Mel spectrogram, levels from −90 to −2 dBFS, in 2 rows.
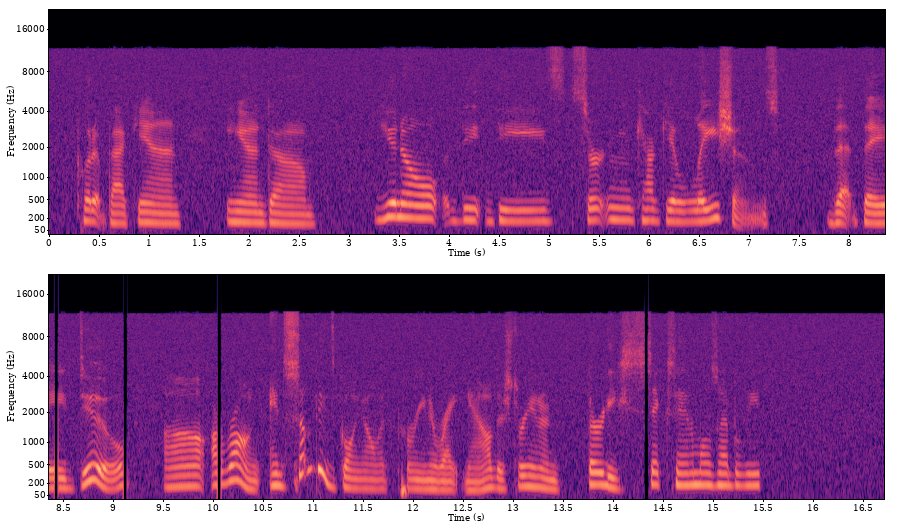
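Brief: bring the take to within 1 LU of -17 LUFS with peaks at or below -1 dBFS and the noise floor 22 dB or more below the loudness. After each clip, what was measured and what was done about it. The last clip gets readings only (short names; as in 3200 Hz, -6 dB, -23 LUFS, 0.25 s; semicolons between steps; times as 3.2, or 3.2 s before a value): dropouts 4; longest dropout 41 ms; noise floor -43 dBFS; noise floor target -49 dBFS; loudness -26.5 LUFS; peak -9.5 dBFS; loudness target -17.0 LUFS
-> interpolate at 8.42/9.11/10.05/14.32, 41 ms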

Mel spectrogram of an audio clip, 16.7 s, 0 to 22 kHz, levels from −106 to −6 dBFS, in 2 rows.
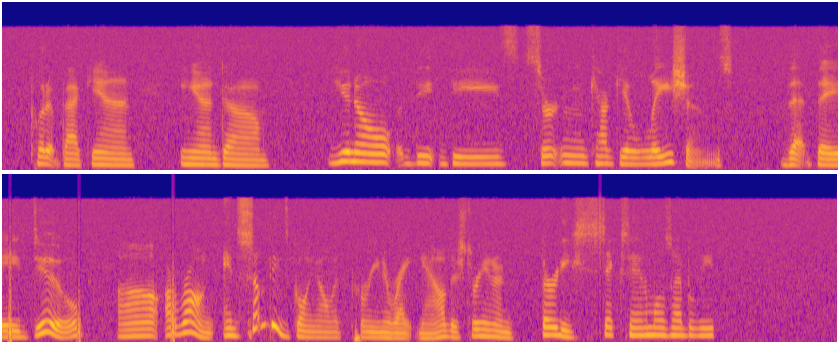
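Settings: dropouts 0; noise floor -43 dBFS; noise floor target -49 dBFS
-> denoiser 6 dB, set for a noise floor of -43 dBFS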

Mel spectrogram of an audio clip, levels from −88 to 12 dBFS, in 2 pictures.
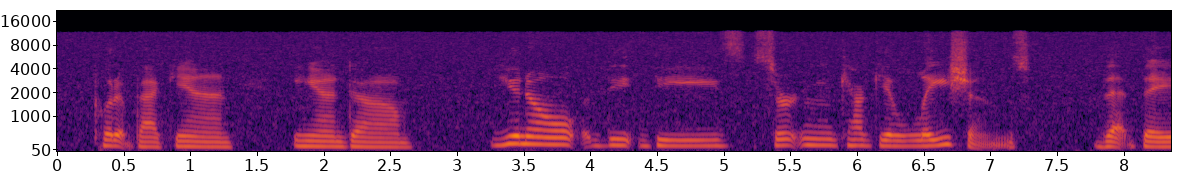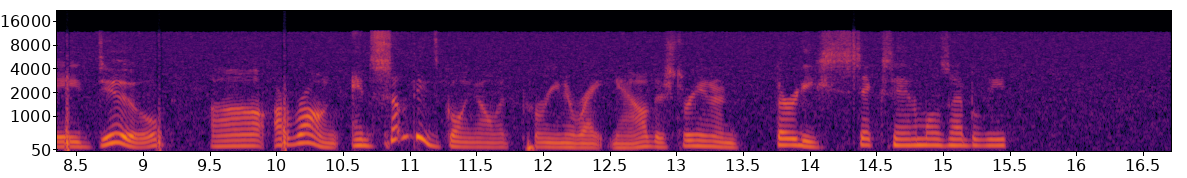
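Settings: noise floor -47 dBFS; noise floor target -49 dBFS
-> denoiser 6 dB, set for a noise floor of -47 dBFS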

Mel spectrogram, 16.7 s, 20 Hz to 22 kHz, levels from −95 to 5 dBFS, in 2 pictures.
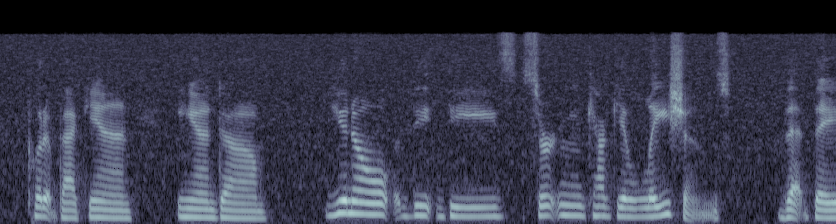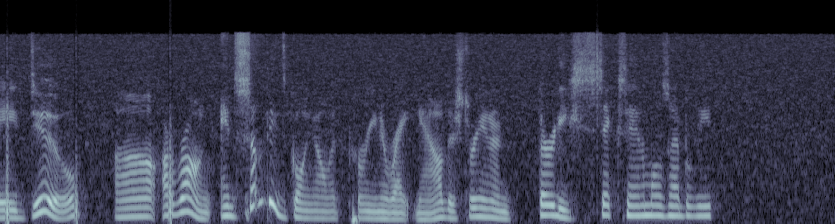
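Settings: noise floor -51 dBFS; loudness -26.5 LUFS; peak -9.0 dBFS; loudness target -17.0 LUFS
-> gain +9.5 dB; limiter -1 dBFS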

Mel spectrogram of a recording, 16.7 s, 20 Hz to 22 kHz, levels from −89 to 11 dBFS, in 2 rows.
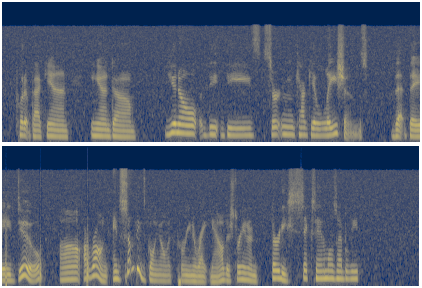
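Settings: loudness -17.0 LUFS; peak -1.0 dBFS; noise floor -42 dBFS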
